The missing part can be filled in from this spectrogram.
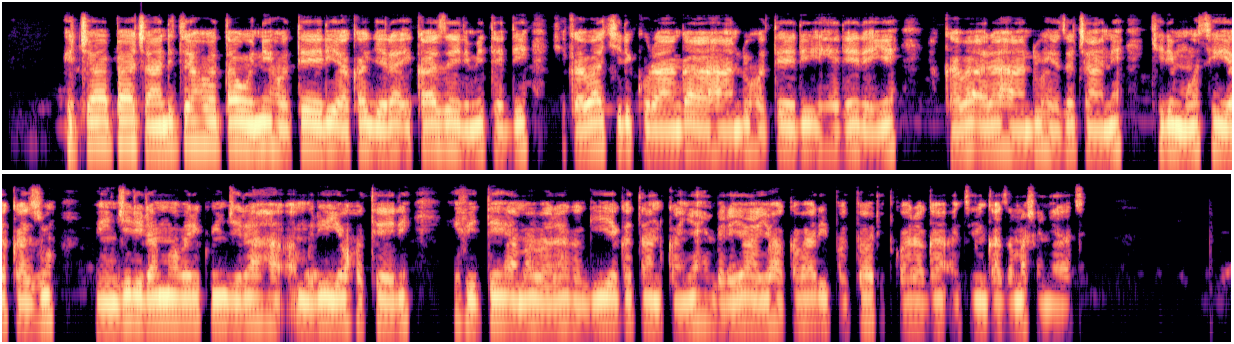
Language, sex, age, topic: Kinyarwanda, male, 25-35, finance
